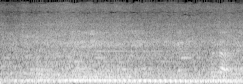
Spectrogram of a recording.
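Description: A steady low mechanical hum, growing louder about half a second in and then holding steady.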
